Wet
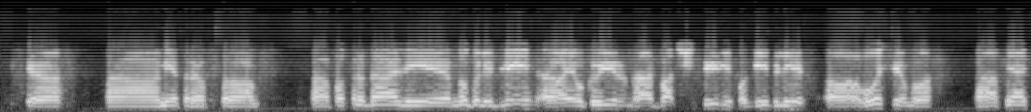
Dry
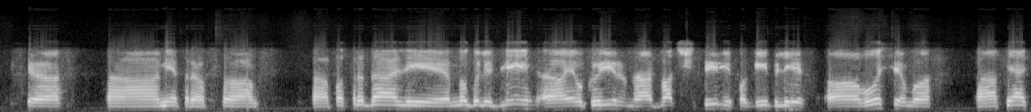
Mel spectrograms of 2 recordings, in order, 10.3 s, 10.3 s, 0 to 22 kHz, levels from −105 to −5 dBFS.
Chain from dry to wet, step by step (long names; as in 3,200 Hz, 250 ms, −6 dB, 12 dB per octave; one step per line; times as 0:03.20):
every partial snapped to a pitch grid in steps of 2 semitones
level +4.5 dB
